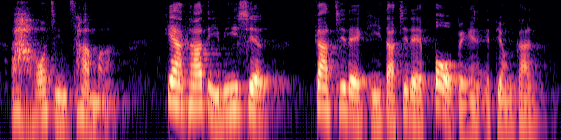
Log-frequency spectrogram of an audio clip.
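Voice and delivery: ordinary talk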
